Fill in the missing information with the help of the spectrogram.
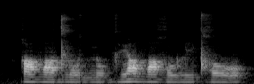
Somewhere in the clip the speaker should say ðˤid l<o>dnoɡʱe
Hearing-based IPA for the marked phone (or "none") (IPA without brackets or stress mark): o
